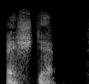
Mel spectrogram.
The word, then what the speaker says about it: ještě: Tak třeba slovo ještě vyslovujeme velmi pravidelně bez počátečního j, totiž jako ještě.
